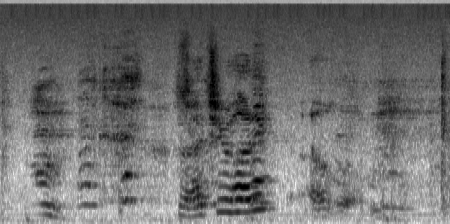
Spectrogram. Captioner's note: groans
